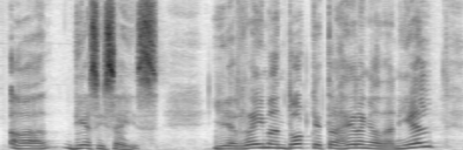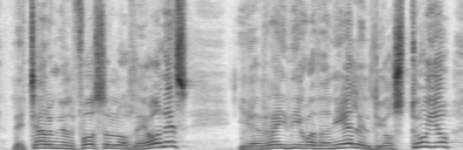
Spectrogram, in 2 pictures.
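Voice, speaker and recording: Middle-aged pastor guy doing a bible study, slow steady sermon, warm low-toned voice. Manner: reads scripture aloud then stops to comment and stress key words.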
